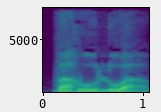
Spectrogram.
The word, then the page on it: vahulua: Raga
